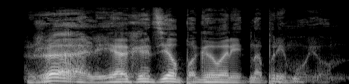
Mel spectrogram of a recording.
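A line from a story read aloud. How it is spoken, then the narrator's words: Snorting. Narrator (Russian): хмыкнул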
